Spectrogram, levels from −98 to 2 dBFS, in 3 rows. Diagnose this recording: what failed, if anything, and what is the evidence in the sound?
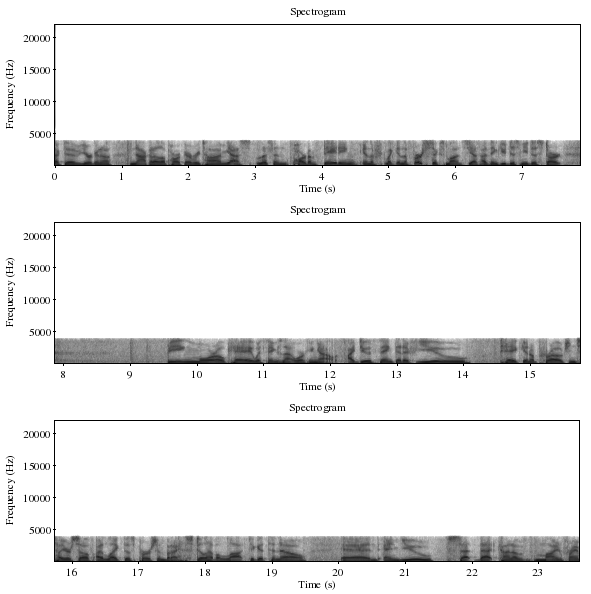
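Gain pumping runs throughout. The room noise sits about 37 dB below the speech, and the gain swings by roughly 15 dB. The likely cause is input gain set far too high, with a fast limiter clamping each peak.

The codec stage shows plainly audible AMR narrowband mobile codec damage across the whole clip. Nothing passes above 3.8 kHz. The voice has a buzzy, synthetic edge, and the pumping background becomes a swirling warble. This fits AMR-NB's vocal-tract model running at around 10.2 kbps.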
